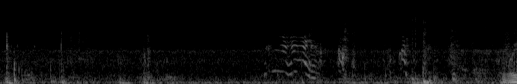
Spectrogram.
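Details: Tame fox indoors scolding after running in and spotting an open kitchen door, then checking her bowl; short wavering, squeaky chattering cries midway through, over rustling and low room noise.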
